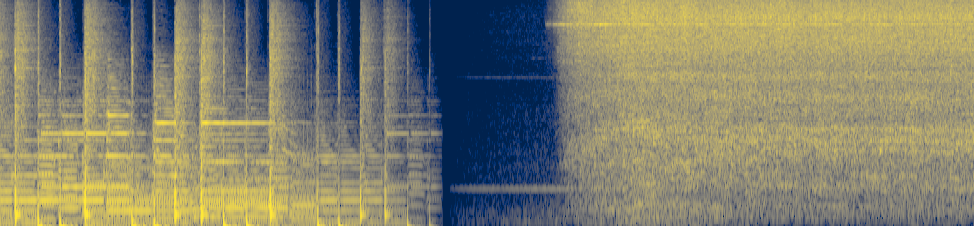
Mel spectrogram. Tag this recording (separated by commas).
Music, inside a small room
